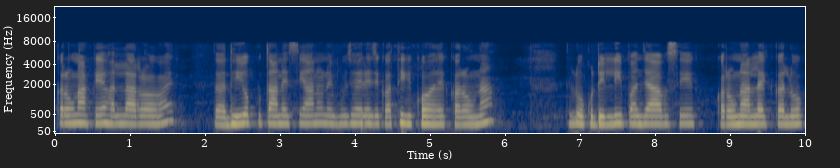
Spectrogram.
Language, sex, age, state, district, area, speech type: Maithili, female, 18-30, Bihar, Samastipur, rural, spontaneous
